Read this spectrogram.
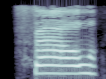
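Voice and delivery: high sharp cry of protest; a girl crying foul at the ping pong table; cried out. A narrator's reading. High indignant cry. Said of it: "Mindy cried".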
